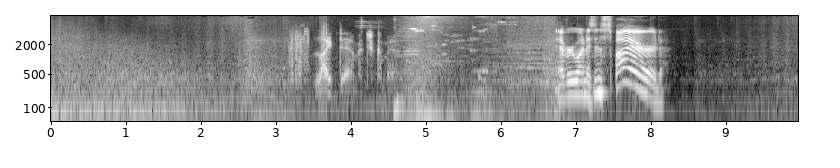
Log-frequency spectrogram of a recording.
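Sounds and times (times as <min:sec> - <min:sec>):
rumble of long-range missile explosions striking a Locust mech in a video game: 0:00.0 - 0:06.9
speech: 0:03.6 - 0:08.3.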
